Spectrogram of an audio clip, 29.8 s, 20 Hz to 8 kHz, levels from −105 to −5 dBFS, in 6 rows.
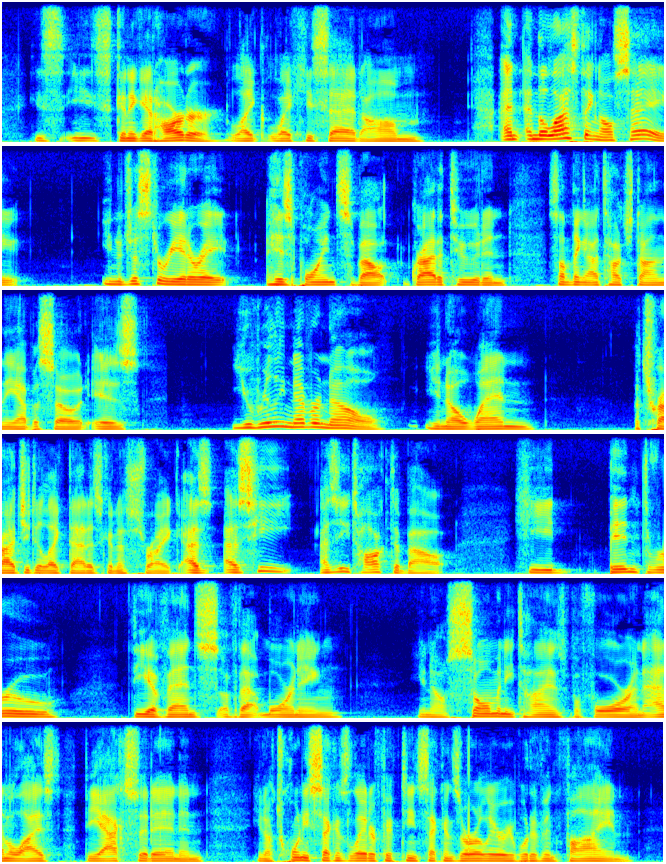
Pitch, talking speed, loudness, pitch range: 120 Hz, 175 wpm, -26 LUFS, 110-140 Hz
